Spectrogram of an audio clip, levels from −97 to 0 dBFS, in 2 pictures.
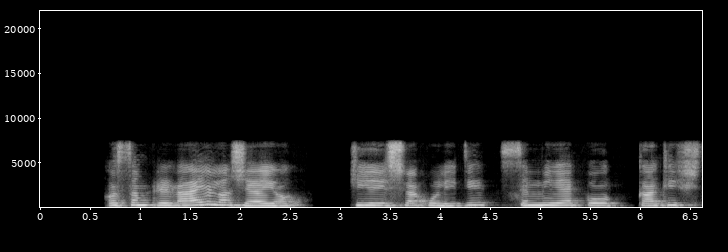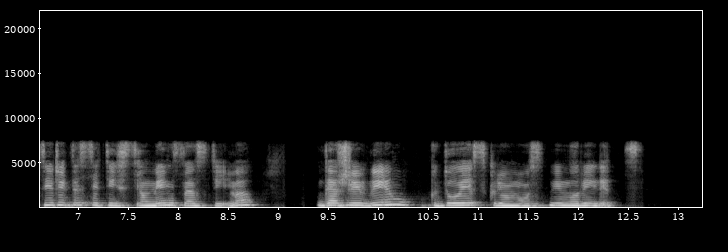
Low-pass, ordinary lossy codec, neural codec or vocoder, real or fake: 7.2 kHz; none; codec, 16 kHz, 1 kbps, FunCodec, trained on Chinese and English, 50 frames a second; fake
